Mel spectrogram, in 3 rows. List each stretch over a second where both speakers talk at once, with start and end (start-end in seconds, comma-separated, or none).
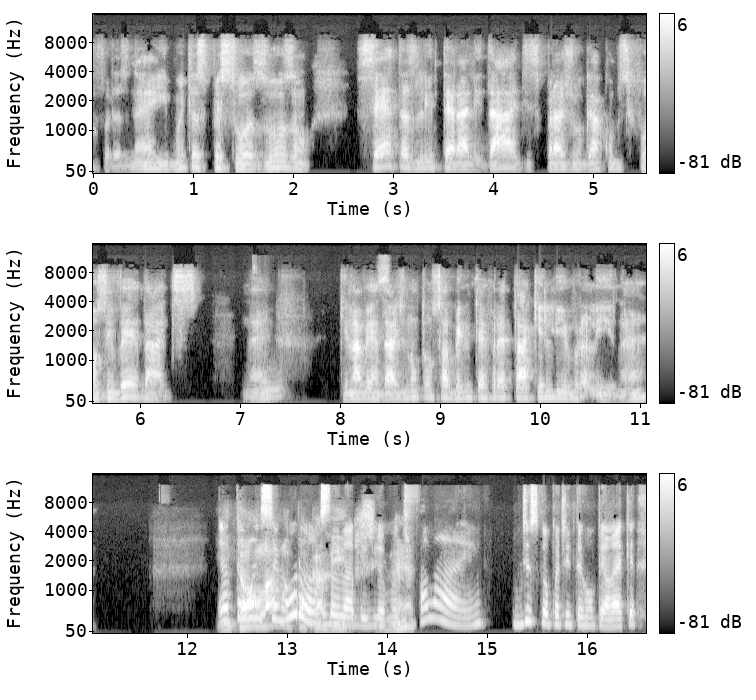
12.3-14.3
